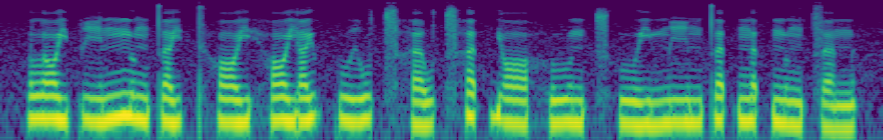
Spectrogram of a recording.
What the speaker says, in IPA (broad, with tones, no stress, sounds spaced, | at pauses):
l ɔː˧ j p iː˨˥ n n̪ ʊ˧ ŋ t̪ ɐ˨˥ j t̪ʰ ɔː˨ j h ɔː˧ j ɐ˥ j kʷ iː˨˥ w t͡sʰ ɐ˨˥ w t͡sʰ ɐ˥ t̚ j ɔː˨ h uː˨ n t͡sʰ uː˨ j m iː˧ m t̪ ɐ˥ t̚ ŋ ɐ˥ t̚ n̪ ʊ˧ ŋ t͡s ɐ˨ n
